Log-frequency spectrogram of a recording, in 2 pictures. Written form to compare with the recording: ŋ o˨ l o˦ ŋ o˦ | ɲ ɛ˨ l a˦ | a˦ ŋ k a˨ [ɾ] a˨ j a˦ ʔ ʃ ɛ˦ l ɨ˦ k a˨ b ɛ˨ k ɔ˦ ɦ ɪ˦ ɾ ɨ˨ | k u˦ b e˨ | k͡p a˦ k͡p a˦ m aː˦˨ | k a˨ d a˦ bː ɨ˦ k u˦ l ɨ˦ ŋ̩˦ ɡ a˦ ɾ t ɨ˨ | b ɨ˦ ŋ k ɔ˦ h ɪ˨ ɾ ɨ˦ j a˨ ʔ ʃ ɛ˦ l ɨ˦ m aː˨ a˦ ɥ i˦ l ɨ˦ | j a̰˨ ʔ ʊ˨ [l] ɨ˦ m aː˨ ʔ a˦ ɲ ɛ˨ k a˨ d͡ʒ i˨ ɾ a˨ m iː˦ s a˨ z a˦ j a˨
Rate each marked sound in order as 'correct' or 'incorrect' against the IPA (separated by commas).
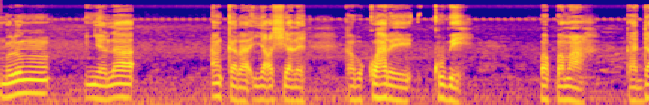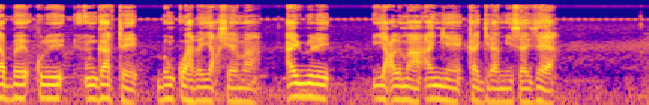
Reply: correct, correct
